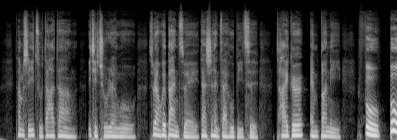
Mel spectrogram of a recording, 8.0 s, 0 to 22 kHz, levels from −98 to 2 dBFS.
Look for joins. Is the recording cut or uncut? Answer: uncut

